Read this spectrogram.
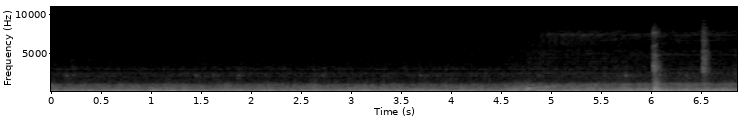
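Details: Navien NCB-240 boiler recorded three days after a Jan 31, 2020 service: low steady droning hum with a faint rough edge and a couple of sharp ticks near the end; unusually loud combustion fan noise.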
